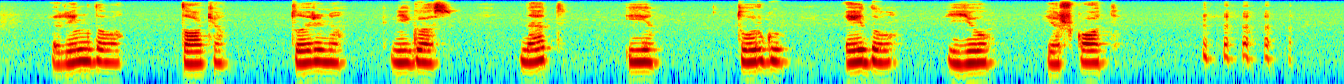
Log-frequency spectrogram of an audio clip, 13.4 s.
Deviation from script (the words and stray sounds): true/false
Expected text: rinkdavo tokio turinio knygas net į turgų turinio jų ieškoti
true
